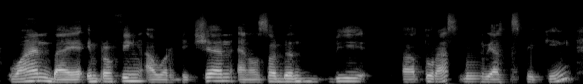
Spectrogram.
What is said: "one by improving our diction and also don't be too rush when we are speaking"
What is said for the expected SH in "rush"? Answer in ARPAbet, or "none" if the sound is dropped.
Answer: S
